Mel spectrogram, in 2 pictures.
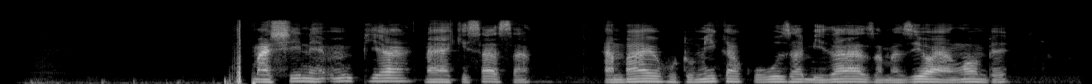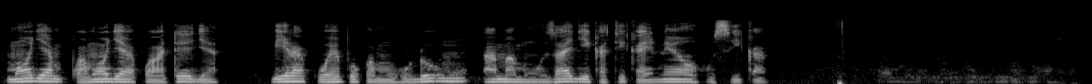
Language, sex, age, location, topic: Swahili, male, 18-24, Dar es Salaam, finance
